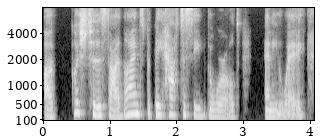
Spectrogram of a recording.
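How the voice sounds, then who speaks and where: It is a normal speaking voice at a fairly quick pace, with ordinary pitch variation. The sound is dry and close with no echo, against a quiet background. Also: woman. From New York City, Dominican family. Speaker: children's book author. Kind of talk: interview.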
